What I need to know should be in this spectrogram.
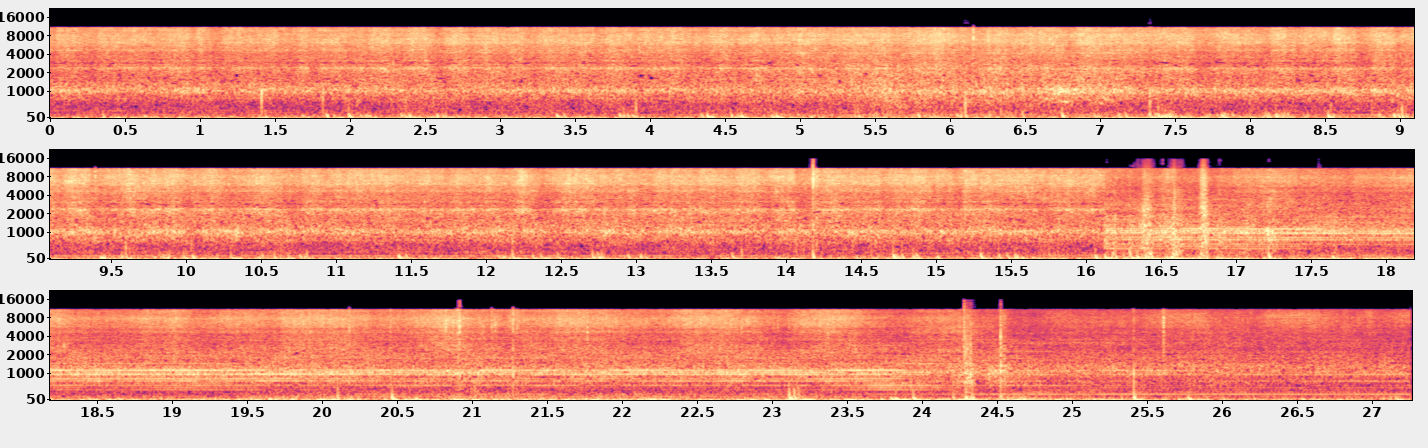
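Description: Water rushes and splashes along an inflatable boat's hull.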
